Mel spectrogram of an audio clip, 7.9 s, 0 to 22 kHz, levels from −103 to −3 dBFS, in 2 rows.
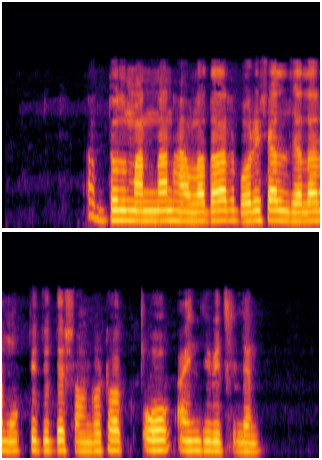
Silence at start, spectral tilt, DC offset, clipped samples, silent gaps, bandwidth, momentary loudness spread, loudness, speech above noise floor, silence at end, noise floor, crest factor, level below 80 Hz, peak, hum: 1.05 s; -7 dB/octave; under 0.1%; under 0.1%; none; 7.6 kHz; 9 LU; -17 LUFS; 65 dB; 0.75 s; -81 dBFS; 16 dB; -60 dBFS; -2 dBFS; none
